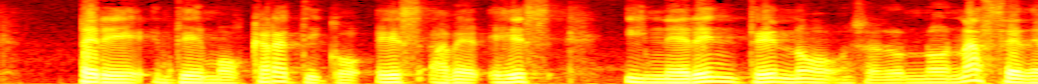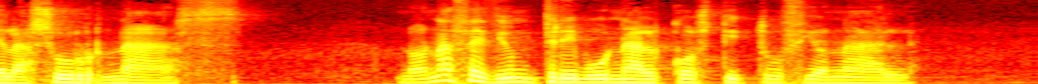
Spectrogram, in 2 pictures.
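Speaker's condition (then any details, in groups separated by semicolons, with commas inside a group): No condition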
